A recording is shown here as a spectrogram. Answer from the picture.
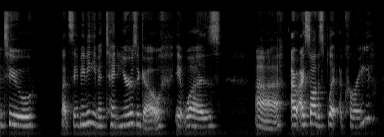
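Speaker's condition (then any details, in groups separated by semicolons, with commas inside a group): No condition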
